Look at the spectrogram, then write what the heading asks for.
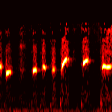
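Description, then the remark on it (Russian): A person whistles a bouncy march-like foxtrot tune, a series of clear, bright notes in a steady rhythm, some sliding upward, with no talking. “И вот так свистел.”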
